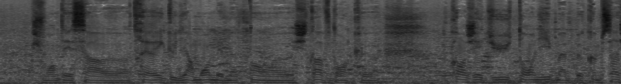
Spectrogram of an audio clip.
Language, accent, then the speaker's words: French; Algeria; je viens du bled. Je viens du bled, je suis un Algérien, je viens du bled.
